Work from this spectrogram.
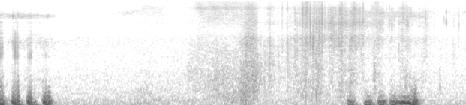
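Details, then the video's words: Sleeping French Bulldog Milo makes short, pulsing, rattly snorts in quick bursts at the start and end, with a soft crinkling, rustling noise in the middle. "Frenchie love and her snores"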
